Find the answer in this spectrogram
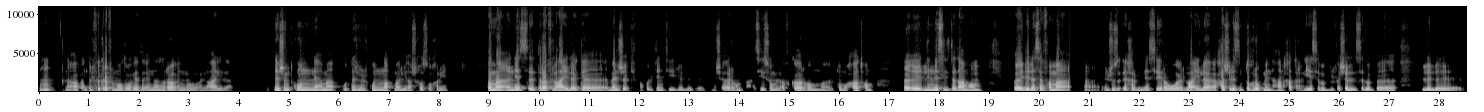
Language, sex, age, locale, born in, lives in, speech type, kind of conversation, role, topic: Arabic, male, 30-34, ar-TN, Tunisia, United States, conversation, unstructured, none, إزاي الخلافات العائلية بتأثر على علاقاتنا اليومية؟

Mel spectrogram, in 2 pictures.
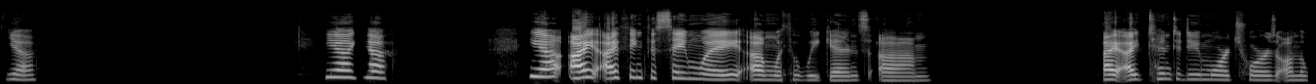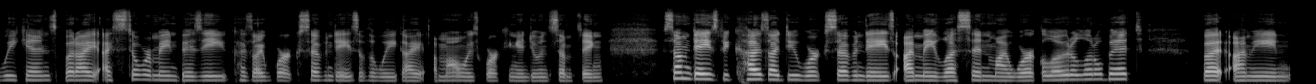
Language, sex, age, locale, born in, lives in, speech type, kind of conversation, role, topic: English, female, 40-44, en-US, United States, United States, conversation, unstructured, none, What are you most looking forward to this weekend?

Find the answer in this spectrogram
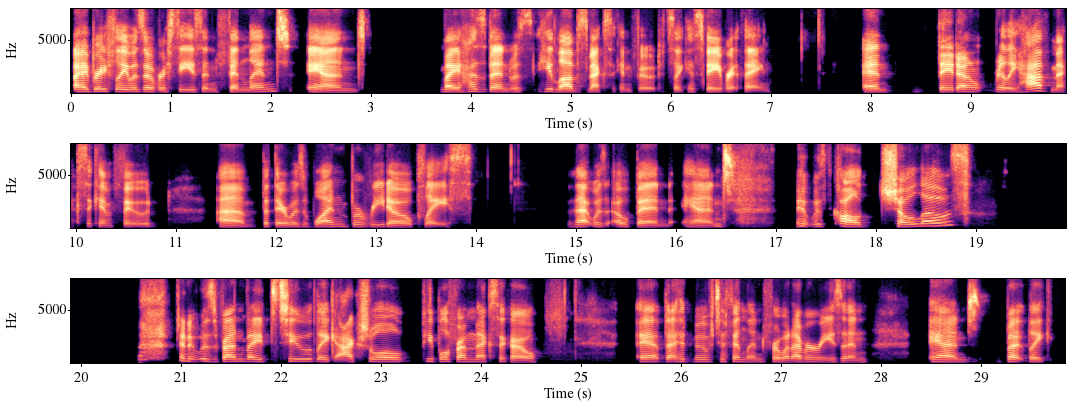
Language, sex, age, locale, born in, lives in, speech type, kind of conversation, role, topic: English, female, 35-39, en-US, United States, United States, conversation, podcast, host, How does exploring new foods enhance your travel experiences and connections with local culture?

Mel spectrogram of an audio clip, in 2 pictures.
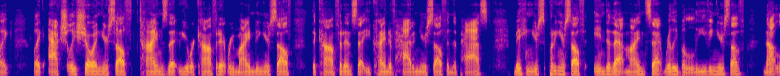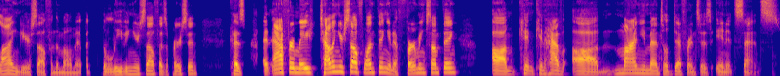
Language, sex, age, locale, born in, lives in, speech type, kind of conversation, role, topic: English, male, 35-39, en-US, United States, United States, conversation, advice, advisor, How can I stop negative self-talk and build lasting confidence?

